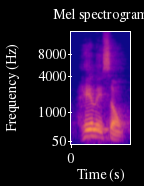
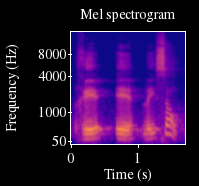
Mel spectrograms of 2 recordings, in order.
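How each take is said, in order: First: The two e sounds at the start merge into one. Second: Both e sounds at the start are pronounced separately. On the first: This is the casual, everyday pronunciation. "qual seria a pronúncia coloquial? ... perderíamos o fonema" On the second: This is the formal, careful pronunciation. "na pronúncia culta? A gente diria reeleição"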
